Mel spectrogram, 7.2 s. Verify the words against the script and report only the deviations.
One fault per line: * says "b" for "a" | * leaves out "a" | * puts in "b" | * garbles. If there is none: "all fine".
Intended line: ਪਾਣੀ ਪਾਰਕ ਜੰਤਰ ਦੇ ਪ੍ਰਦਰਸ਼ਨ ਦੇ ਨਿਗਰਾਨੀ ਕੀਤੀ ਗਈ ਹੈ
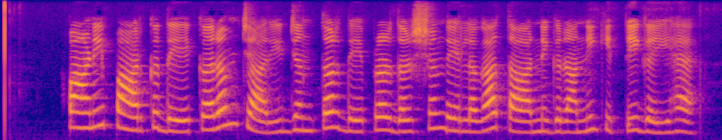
* puts in "ਦੇ ਕਰਮਚਾਰੀ"
* puts in "ਲਗਾਤਾਰ"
